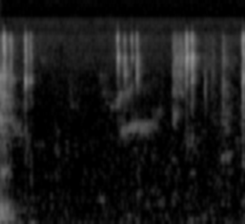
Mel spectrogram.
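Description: Near silence with a few faint computer keyboard key clicks about a second in, as a word is typed.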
